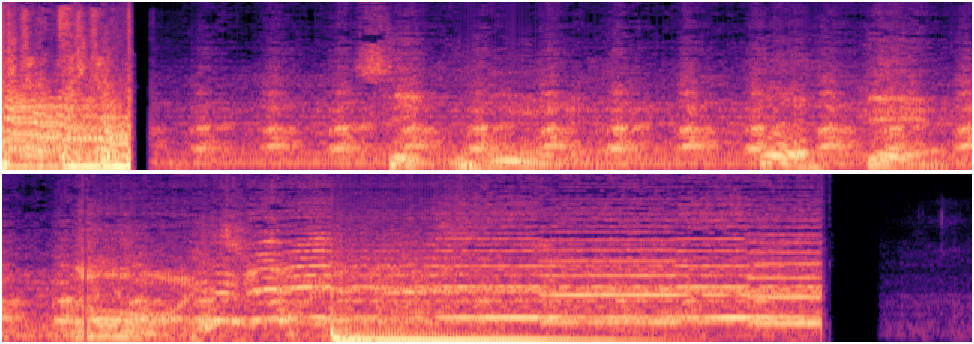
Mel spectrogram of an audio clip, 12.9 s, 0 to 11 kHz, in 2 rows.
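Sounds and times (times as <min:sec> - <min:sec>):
electronic music with distorted bass: 0:00.0 - 0:00.9.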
